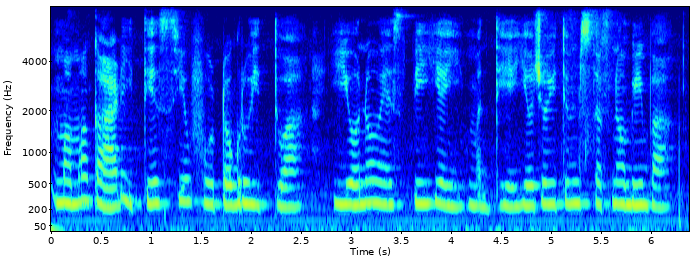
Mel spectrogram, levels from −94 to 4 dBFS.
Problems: low volume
